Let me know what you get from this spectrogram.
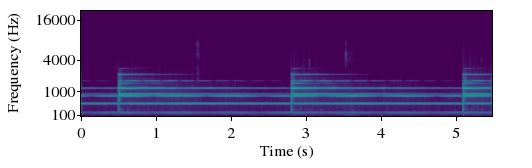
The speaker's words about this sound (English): Well, see, I had those church bells there to have like, oh, this is the break time, and then afterwards we come back and talk.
